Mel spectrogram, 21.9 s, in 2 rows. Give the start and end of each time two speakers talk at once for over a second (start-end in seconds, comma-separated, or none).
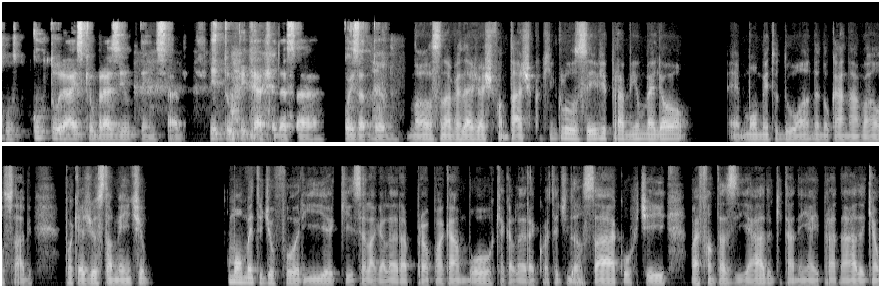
none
